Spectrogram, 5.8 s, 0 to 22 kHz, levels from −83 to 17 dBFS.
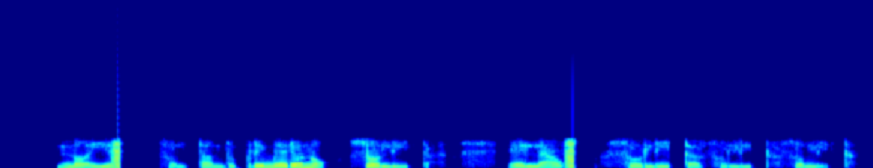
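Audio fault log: Throughout: GSM full-rate codec. The speech has a buzzy, gravelly roughness, and the band is narrow, running from about 200 Hz to 3.6 kHz, with nothing above 3.8 kHz. The codec models the vocal tract as a filter and excites it with a sparse train of regularly spaced pulses at 13 kbps. Little of the true excitation detail survives, so voiced sounds take on that coarse, rasping edge, and the damage is plainly audible.
0.61–1.11 s and 3.71–3.96 s: wireless microphone squelch dropout. Each event begins with a short swell of hiss or static, then the sound drops into near silence before returning. The silent hole lasts about 275 ms in the first event and about 144 ms in the second. In both cases the radio signal from an analogue FM microphone faded below the receiver's squelch threshold, so the receiver muted its output until the carrier recovered.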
